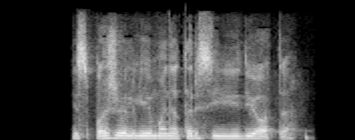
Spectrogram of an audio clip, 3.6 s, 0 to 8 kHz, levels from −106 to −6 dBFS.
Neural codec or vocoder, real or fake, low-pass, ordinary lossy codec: vocoder, 24 kHz, 100 mel bands, Vocos; fake; 7.2 kHz; AAC, 32 kbps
